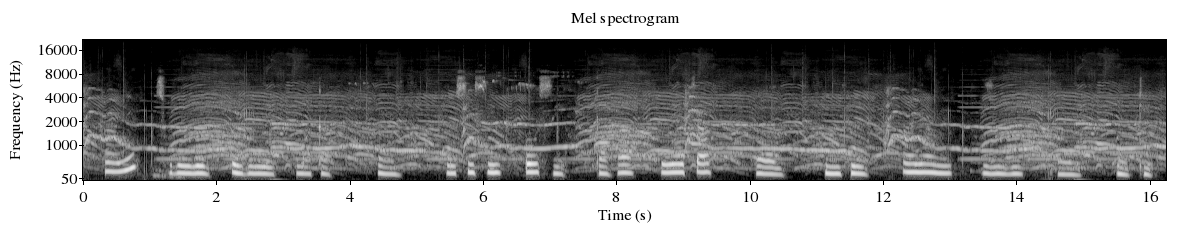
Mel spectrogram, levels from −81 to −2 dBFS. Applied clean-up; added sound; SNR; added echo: none; Crowd + Alarm / Dog; 5 dB; none.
